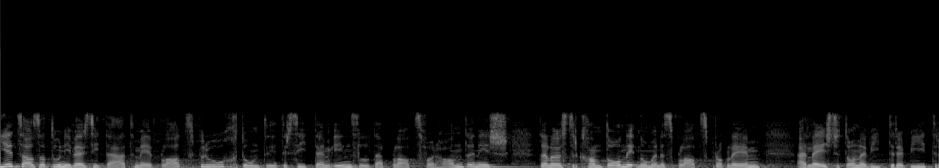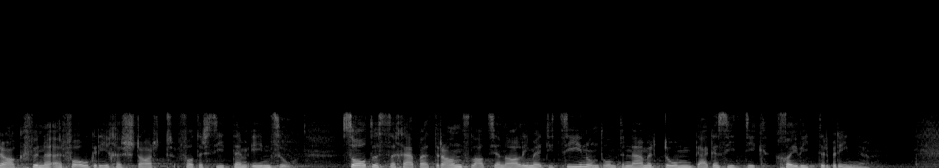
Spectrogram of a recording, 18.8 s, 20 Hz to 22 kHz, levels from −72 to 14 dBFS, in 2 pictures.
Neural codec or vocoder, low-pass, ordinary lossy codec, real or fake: codec, 16 kHz, 16 kbps, FunCodec, trained on Chinese and English, 50 frames a second; 7.2 kHz; none; fake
